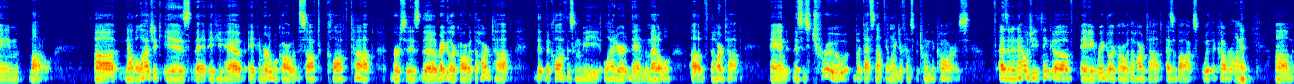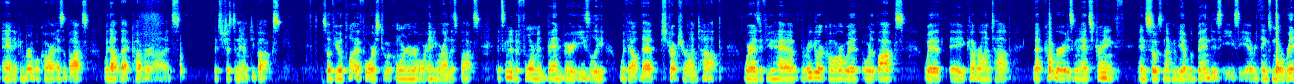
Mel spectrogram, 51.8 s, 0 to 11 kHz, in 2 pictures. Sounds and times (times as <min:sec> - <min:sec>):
Speech: 0:00.0 - 0:01.1, 0:01.9 - 0:31.6, 0:32.3 - 0:51.7.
